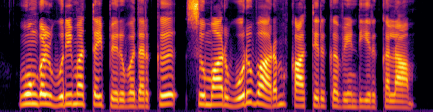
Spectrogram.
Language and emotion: Tamil, neutral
